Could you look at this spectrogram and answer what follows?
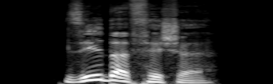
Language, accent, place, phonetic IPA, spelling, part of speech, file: German, Germany, Berlin, [ˈzɪlbɐˌfɪʃə], Silberfische, noun, De-Silberfische.ogg
- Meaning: nominative/accusative/genitive plural of Silberfisch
